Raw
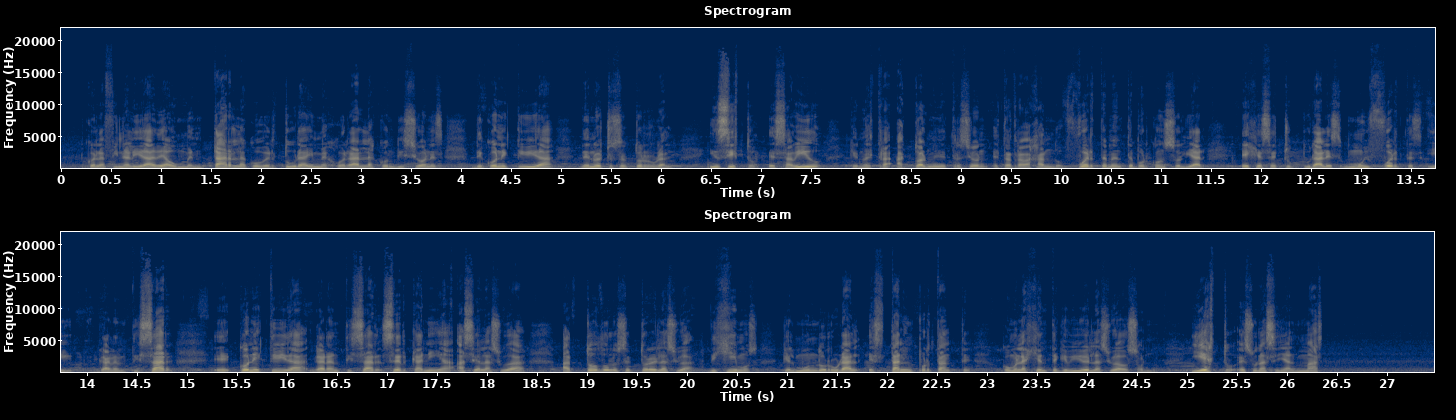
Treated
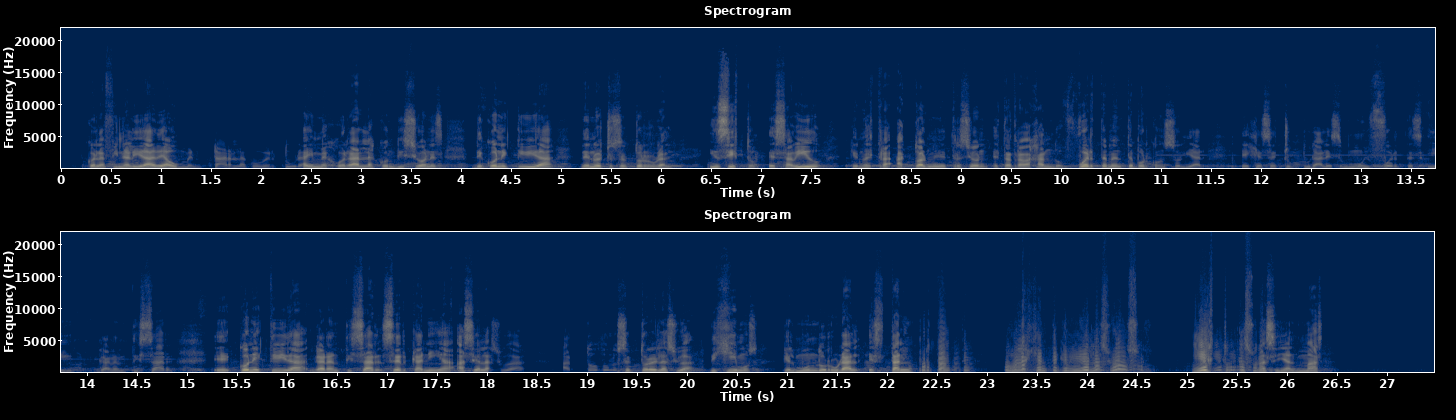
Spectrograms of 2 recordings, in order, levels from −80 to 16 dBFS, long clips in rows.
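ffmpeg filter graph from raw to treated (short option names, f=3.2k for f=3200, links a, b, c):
-filter_complex "[0:a]asettb=1/sr,asplit=3[a][b][c];[a]atrim=end=1.164[d];[b]atrim=start=1.16:end=2.43,asetpts=PTS-STARTPTS,afade=t=in:d=0.004:c=qsin,afade=t=out:st=1.266:d=0.004:c=qsin,acompressor=threshold=-34dB:ratio=12:attack=3.2:release=140:knee=1:detection=peak,highpass=140,equalizer=f=160:t=q:w=4:g=-9,equalizer=f=420:t=q:w=4:g=-10,equalizer=f=860:t=q:w=4:g=-6,equalizer=f=1.4k:t=q:w=4:g=5,lowpass=f=3.1k:w=0.5412,lowpass=f=3.1k:w=1.3066[e];[c]atrim=start=2.426[f];[d][e]acrossfade=d=0.004:c1=hsin:c2=qsin[g];[g][f]acrossfade=d=0.004:c1=qsin:c2=hsin,asettb=1/sr,asplit=3[h][i][j];[h]atrim=end=10.954[k];[i]atrim=start=10.95:end=15.11,asetpts=PTS-STARTPTS,afade=t=in:d=0.004:c=qsin,afade=t=out:st=4.156:d=0.004:c=qsin,equalizer=f=5.1k:w=7.7:g=7,acompressor=threshold=-35dB:ratio=6:attack=3.2:release=140:knee=1:detection=peak,aeval=exprs='val(0)+0.000794*sin(2*PI*2100*n/s)':c=same[l];[j]atrim=start=15.106[m];[k][l]acrossfade=d=0.004:c1=hsin:c2=qsin[n];[n][m]acrossfade=d=0.004:c1=qsin:c2=hsin,asettb=1/sr,asplit=3[o][p][q];[o]atrim=end=18.014[r];[p]atrim=start=18.01:end=19.31,asetpts=PTS-STARTPTS,afade=t=in:d=0.004:c=qsin,afade=t=out:st=1.296:d=0.004:c=qsin,highpass=f=1.5k:p=1,acompressor=threshold=-38dB:ratio=6:attack=3.2:release=140:knee=1:detection=peak,highshelf=f=5.8k:g=-11.5[s];[q]atrim=start=19.306[t];[r][s]acrossfade=d=0.004:c1=hsin:c2=qsin[u];[u][t]acrossfade=d=0.004:c1=qsin:c2=hsin,asettb=1/sr,asplit=3[v][w][x];[v]atrim=end=22.224[y];[w]atrim=start=22.22:end=25.76,asetpts=PTS-STARTPTS,afade=t=in:d=0.004:c=qsin,afade=t=out:st=3.536:d=0.004:c=qsin,aeval=exprs='max(val(0),0)':c=same,aecho=1:1:150|300|450|600:0.0944|0.05|0.0265|0.0141,atrim=end_sample=156114[z];[x]atrim=start=25.756[aa];[y][z]acrossfade=d=0.004:c1=hsin:c2=qsin[ab];[ab][aa]acrossfade=d=0.004:c1=qsin:c2=hsin,highpass=f=440:p=1,agate=range=-33dB:threshold=-42dB:ratio=3:detection=peak,adynamicequalizer=threshold=0.00631:dfrequency=4100:dqfactor=0.7:tfrequency=4100:tqfactor=0.7:attack=5:release=100:ratio=0.375:range=2:mode=cutabove:tftype=highshelf,volume=-3.5dB"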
